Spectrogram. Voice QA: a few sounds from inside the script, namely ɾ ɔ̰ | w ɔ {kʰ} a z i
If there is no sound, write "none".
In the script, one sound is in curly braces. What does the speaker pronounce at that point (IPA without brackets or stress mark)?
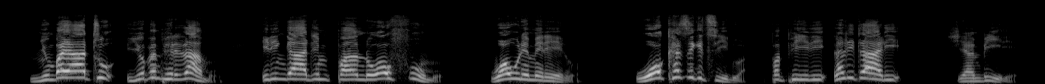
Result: kʰ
